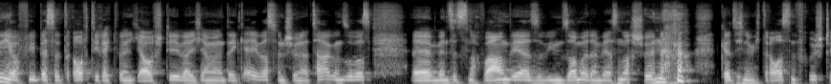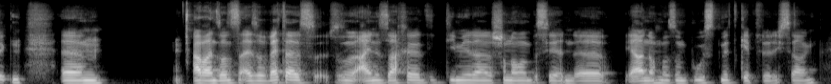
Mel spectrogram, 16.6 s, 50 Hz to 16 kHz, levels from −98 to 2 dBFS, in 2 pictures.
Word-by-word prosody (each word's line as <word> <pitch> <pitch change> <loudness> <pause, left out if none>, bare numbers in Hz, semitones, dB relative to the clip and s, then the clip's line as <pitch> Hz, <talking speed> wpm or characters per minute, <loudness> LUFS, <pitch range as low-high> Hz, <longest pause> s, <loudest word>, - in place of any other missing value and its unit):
bin - - +4
ich 145 -4 +6
auch 125 - +1
viel 130 0 -2
besser 125 -1 +1
drauf 130 +3 +1
direkt, 115 -4 -4
wenn 120 -1 -1
ich 110 - -5
aufstehe, 115 +5 +2
weil 120 -1 +2
ich 115 +1 -5
einmal 115 -1 -2
denke: 115 0 -5
„Ey, 140 -2 -1
was 130 - -2
für - - -7
‘n 120 - -2
schöner 115 -2 -3
Tag“, 140 +3 -1
und 130 -1 -1
so 130 0 -2
was. 135 0 0 0.4
Ähm, 115 0 +5
wenn's 120 +1 0
jetzt 120 -1 +2
noch 120 -1 -6
warm 130 +3 +7
wäre, 130 -1 +4
so 120 -1 -5
wie - - -2
im 120 0 +2
Sommer, 125 +2 +2
dann 115 -1 -1
wär's 115 +2 -3
noch 135 +1 +1
schöner. 145 +2 +3 0.5
könnte 125 -1 0
ich - - -5
nämlich 120 -1 -2
draußen 130 +3 0
frühstücken. 135 0 -5 0.4
Ähm, 115 0 +3 0.9
aber 110 0 +8
ansonsten, 115 +1 +1
also, 110 0 0
Wetter 120 +1 +4
ist, 125 +1 -1
äh, - - -11
so 115 -1 -5
eine 110 +3 +2
Sache, 120 +1 -1
d 120 0 -16
die 120 - -3
mir 115 0 0
da 115 -1 -1
schon 120 - 0
noch 110 - -1
mal 115 - -2
‘n 110 - -6
bisschen, 110 -4 -5
äh, 105 0 0 0.2
ja, - - +3
noch 110 +1 -3
mal 115 -2 -4
so 115 - -6
‘n 110 - -5
Boost 120 +1 -4
mitgibt, 115 -2 -7
würde 105 +1 -9
ich - - -4
sagen. 115 +2 -6
120 Hz, 260 wpm, -24 LUFS, 115-130 Hz, 0.9 s, aber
